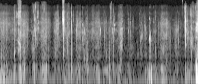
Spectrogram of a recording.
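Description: Crisp crunching as someone bites into a green apple, followed by a run of wet, irregular chewing with sharp bursts of crunch, no talking.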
